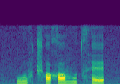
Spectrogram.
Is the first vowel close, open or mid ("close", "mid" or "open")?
close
